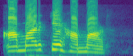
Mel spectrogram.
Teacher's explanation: পশ্চিমা রাঢ়ী উপভাষায় শব্দের আদিতে সুস্পষ্ট ঝোঁক বা স্ট্রেসের ফলে কখনো হ ধ্বনির আগমন ঘটে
